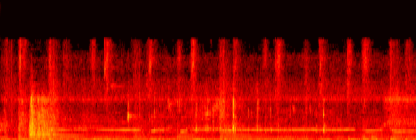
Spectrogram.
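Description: Background music: sustained notes over a bass line that changes note every half second or so.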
